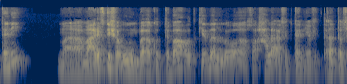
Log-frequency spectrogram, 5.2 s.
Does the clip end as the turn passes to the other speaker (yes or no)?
yes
